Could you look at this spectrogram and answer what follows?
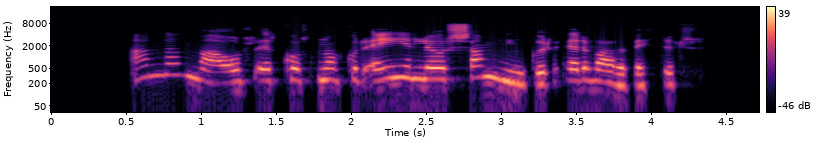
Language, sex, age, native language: Icelandic, female, 30-39, Icelandic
